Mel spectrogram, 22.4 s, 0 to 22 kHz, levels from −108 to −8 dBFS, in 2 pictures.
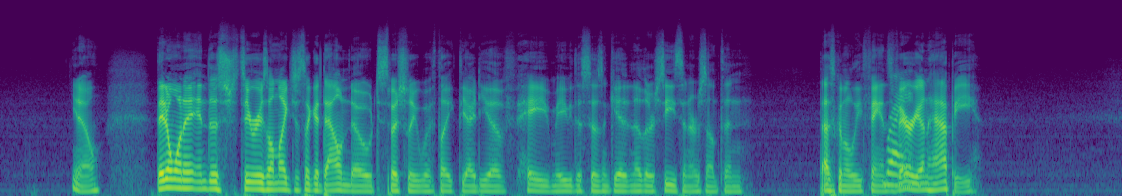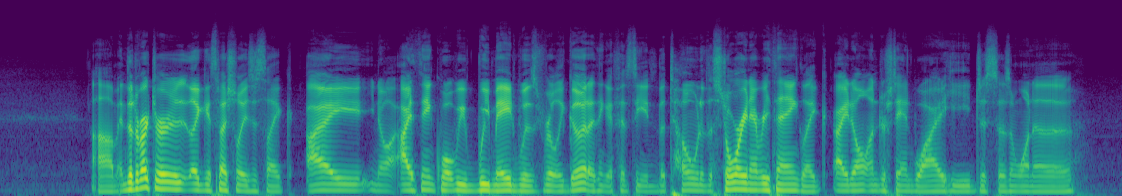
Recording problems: muffled; slightly; fading above 3 kHz

